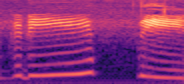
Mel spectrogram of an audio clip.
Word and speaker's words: Griffin: Se pronuncia Griffin.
